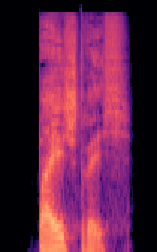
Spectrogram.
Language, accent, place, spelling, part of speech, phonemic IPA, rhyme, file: German, Germany, Berlin, Beistrich, noun, /ˈbaɪ̯ˌʃtʀɪç/, -ɪç, De-Beistrich.ogg
- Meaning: 1. comma 2. skid mark (A visible feces stain left on underpants, trousers, or sometimes the toilet bowl)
